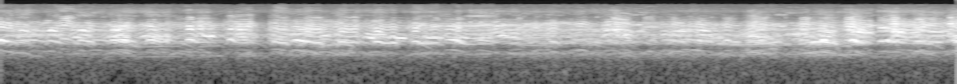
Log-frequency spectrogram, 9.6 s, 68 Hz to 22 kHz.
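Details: Black-tailed gull parents and chicks on Teuri Island, Hokkaido, 17 June 2021: many overlapping mewing, arched calls forming a continuous colony chorus, with short dips in loudness.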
